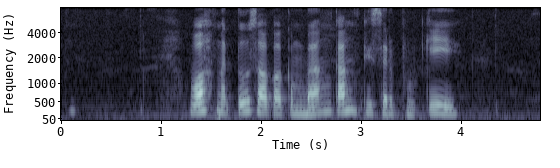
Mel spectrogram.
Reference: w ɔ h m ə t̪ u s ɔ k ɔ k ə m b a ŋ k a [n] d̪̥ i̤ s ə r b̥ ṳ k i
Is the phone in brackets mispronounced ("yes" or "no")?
yes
